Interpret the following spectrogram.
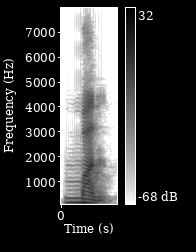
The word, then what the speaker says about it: month: and the second one month this one is tricky because it sounds like a short u it sounds like uh but it's not check it out together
